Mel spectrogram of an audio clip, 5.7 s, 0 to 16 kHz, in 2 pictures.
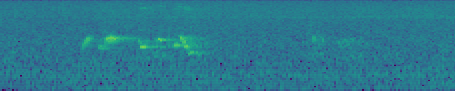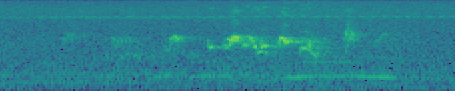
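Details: Decoy red-whiskered bulbul fighting in song near a trap to draw wild bulbuls, 25 September 2018; two bursts of rapid, lilting whistled notes about three seconds apart, with faint chirps between.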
